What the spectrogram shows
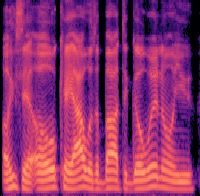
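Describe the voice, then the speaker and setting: A man's voice: fast talker, dry recording, clean studio sound. Loose, profane Philly man talking football. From Philadelphia, raised; born in Texas. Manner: loose and profane, swings between excited and low mumbling. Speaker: sports talk host. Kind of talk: casual live-stream sports talk.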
